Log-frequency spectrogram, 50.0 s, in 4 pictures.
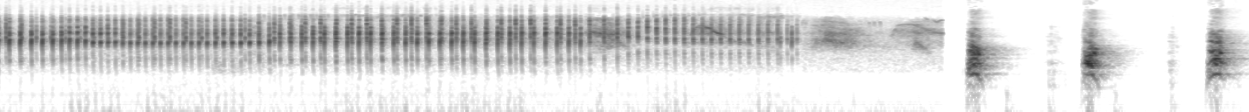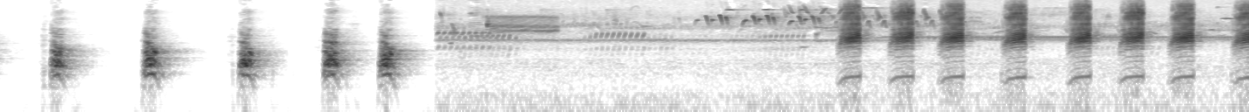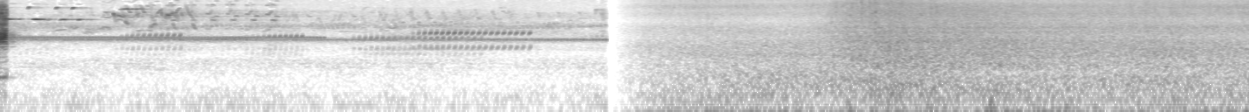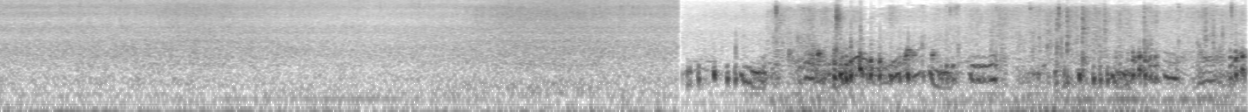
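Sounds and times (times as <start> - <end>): stork clattering its bill: 0.0 - 8.2
loud bird calls: 0.0 - 9.5, 16.9 - 28.0
duck quacking: 20.9 - 25.2.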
